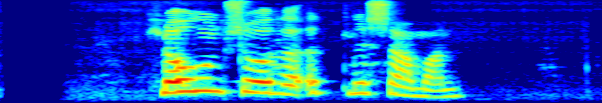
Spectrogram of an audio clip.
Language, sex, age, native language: Icelandic, male, 6, German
